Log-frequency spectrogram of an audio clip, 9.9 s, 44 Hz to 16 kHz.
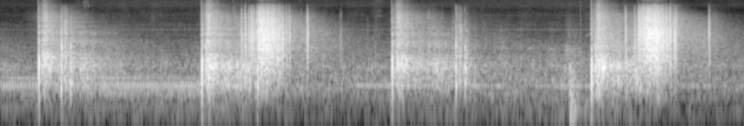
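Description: An 8-shot firework cake, 8's Angel Rising, fires alternating willows with flashing tails: four sharp launch thumps spaced a few seconds apart, each followed by crackling, sizzling bursts heard from a short distance.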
